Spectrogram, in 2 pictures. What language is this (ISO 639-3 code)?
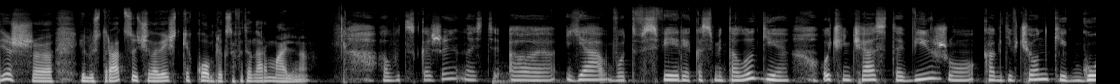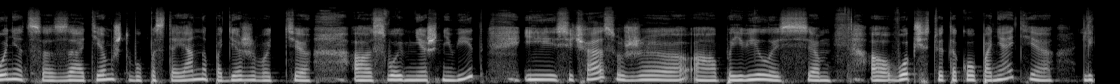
rus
